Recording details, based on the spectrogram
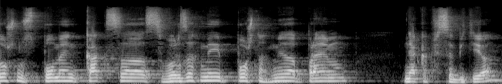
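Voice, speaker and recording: A man speaks at a fairly slow pace with a fairly high pitch and fairly even intonation. It is an unremarkable speaking voice. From Bulgaria, Ruse. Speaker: event host and auto parts trader. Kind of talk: casual podcast chat.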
